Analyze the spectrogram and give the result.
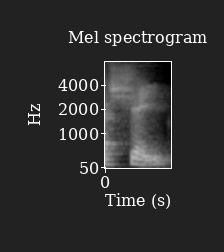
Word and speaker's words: Hsieh: Así que eh, tenemos la historia pues muy presente de Tony Shay eh, el apellido se escribe un poco raro, H-S-I-E-H, e y se pronuncia Shay Tony Shay eh, y el libro se llama Delivering Happiness.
